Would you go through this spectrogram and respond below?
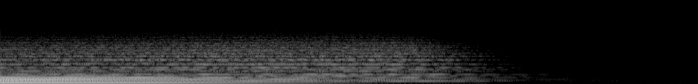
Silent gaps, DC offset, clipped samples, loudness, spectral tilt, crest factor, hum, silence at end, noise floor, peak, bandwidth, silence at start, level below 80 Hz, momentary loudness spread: none; under 0.1%; under 0.1%; -29 LUFS; -9.5 dB/octave; 18 dB; none; 2.2 s; -76 dBFS; -12 dBFS; 5.4 kHz; 0 s; -36 dBFS; 17 LU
